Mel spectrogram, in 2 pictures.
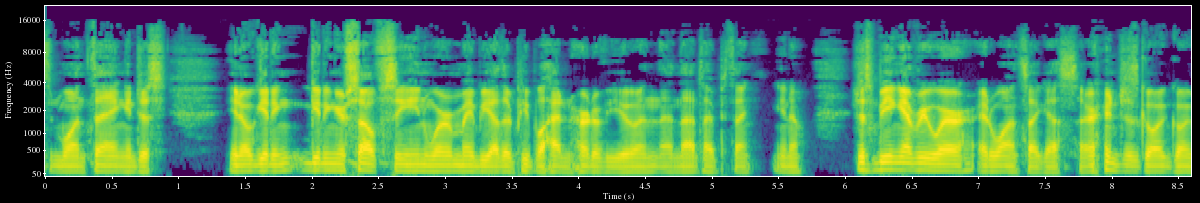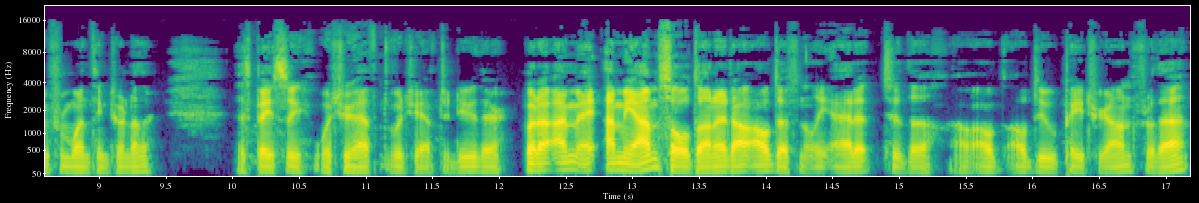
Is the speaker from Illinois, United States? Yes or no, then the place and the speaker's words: yes; Peoria, Illinois, United States; I'm from Peoria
